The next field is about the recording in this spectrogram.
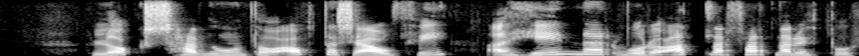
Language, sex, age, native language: Icelandic, female, 40-49, Icelandic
